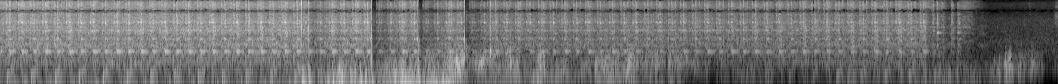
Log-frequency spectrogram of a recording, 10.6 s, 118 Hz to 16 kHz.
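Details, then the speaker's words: Rebuilt Briggs & Stratton 14 hp single-cylinder Synchro-Balance engine, no muffler: uneven cranking around two beats a second with a few sharp pops, never running. Spark is present; it turns too easily, and low compression or a dead battery is suspected. "it's getting spark otherwise it wouldn't pop. But it's not it's not uh going to engage."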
